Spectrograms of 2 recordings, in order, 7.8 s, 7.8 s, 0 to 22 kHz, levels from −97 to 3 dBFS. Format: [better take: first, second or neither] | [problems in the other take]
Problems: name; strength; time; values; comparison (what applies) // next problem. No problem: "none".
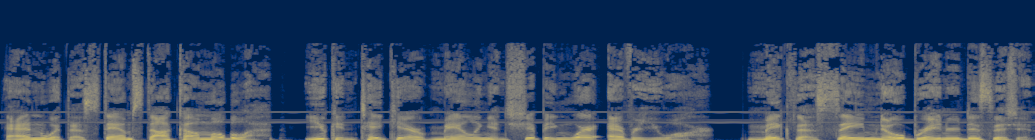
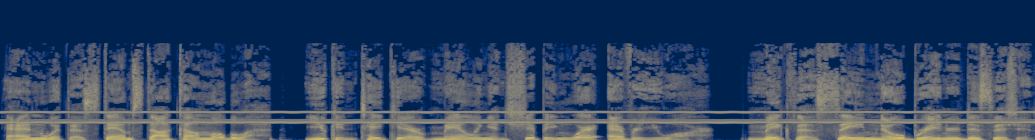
first | high-pitched whine; loud; throughout; 3 kHz, 9 dB below the speech; faint in the first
